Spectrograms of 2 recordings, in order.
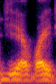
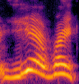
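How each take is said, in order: First: It sounds sarcastic and disbelieving. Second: It sounds sincere and approving. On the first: The speaker does not believe what was said. "you're kidding me" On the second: The speaker approves of what was said. "good for you"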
